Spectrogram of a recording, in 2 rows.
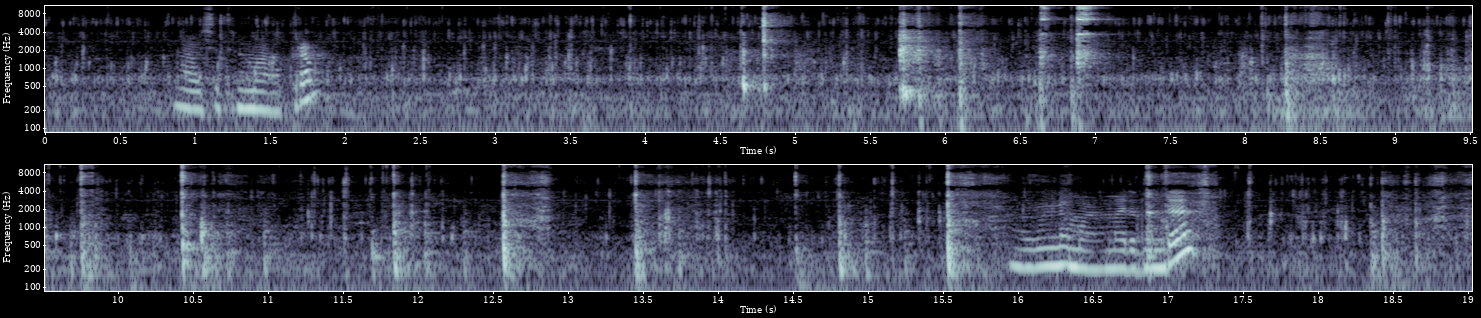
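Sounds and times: ladle stirring thick stew: 7.8 - 19.0.

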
